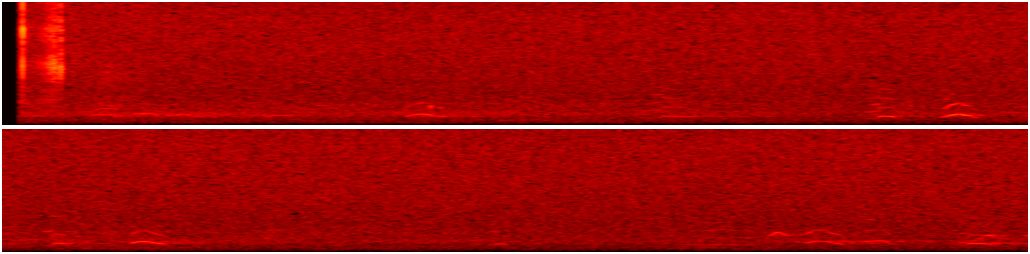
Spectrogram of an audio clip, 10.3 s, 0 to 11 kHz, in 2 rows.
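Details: A flock of whooper swans arriving on migration flies overhead at night on 15 October 2015 at Mutsu, Shimokita, Japan, giving distant, scattered soft bugling honks, single or in short pairs, a few seconds apart over a steady hiss.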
